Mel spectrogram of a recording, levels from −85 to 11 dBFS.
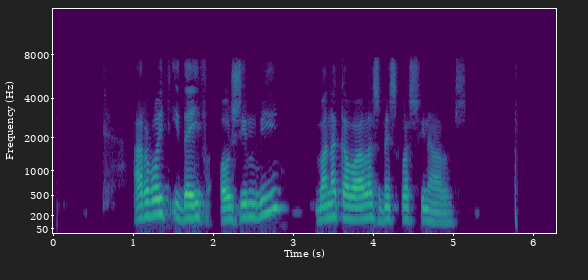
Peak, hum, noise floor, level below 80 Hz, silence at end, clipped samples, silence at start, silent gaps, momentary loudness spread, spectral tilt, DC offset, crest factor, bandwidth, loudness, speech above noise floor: -10 dBFS; none; -54 dBFS; -74 dBFS; 1.3 s; under 0.1%; 1 s; 2.02-2.07 s, 3.12-3.19 s; 11 LU; -6 dB/octave; under 0.1%; 18 dB; 7.8 kHz; -27 LUFS; 27 dB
